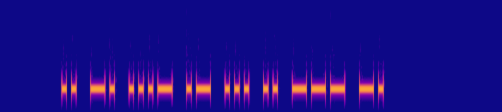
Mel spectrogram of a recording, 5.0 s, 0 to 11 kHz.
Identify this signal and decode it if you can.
Morse code, heard as a keyed tone, about 25 wpm, 700 Hz. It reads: INVASION
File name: 8 Letter Words - First 3 Letters Given - 25wpm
